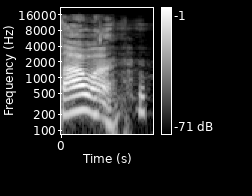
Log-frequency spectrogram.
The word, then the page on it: tawan: Ansus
